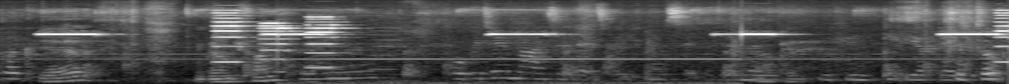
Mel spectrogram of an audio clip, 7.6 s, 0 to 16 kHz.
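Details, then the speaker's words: Delivery room, extremely preterm newborn about 26 minutes after birth being handed to mother for a cuddle; saturations and temperature reported fine: repeated short high monitor beeps, about 35 a minute, over adult talk and the baby's small cries. "i'll apologize in advance for the beeps of the monitors it's something you only realize is going on in retrospect but if you can try and hear through the beeps the baby's about 26 minutes posting till here and it's just being handed to mum"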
